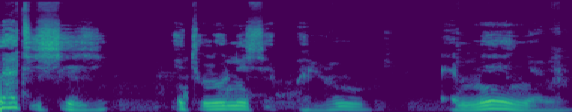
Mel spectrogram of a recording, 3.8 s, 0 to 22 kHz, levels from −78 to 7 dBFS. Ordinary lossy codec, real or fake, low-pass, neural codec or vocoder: none; fake; none; vocoder, 48 kHz, 128 mel bands, Vocos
